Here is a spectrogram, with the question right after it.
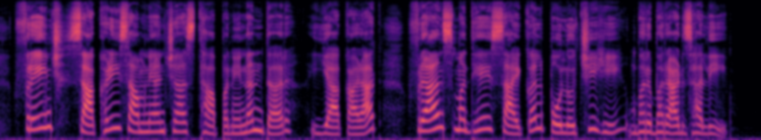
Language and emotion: Marathi, neutral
